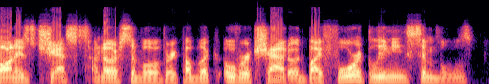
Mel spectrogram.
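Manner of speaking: ordinary delivery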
